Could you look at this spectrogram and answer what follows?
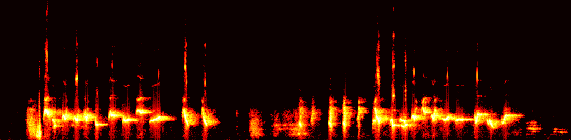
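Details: Greater green leafbird song meant for tutoring other birds: a sudden sharp click opens a long, rambling series of quick chirps and liquid whistles, a short gap of softer notes, then a dense warbling passage trailing into faint calls.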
